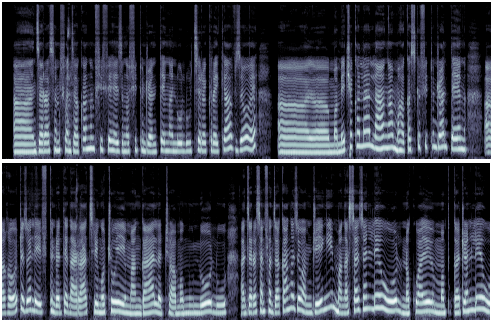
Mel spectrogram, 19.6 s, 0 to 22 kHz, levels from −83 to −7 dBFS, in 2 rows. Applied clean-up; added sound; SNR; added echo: neural mask model Resemble Enhance denoiser.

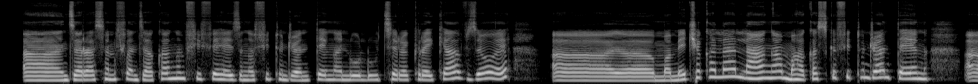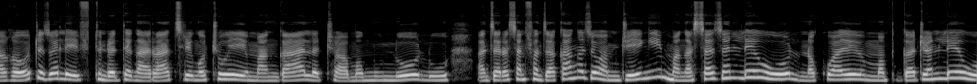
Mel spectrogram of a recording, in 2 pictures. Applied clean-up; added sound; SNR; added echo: none; none; none; none.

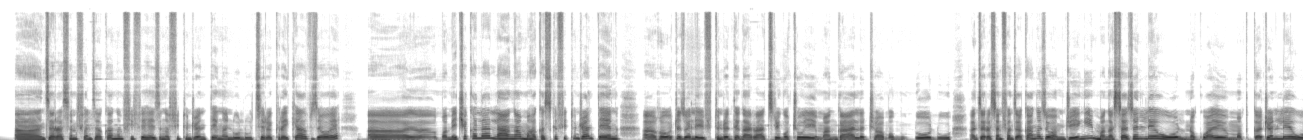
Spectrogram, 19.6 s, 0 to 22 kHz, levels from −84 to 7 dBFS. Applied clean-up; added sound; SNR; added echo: neural mask model DeepFilterNet 3.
